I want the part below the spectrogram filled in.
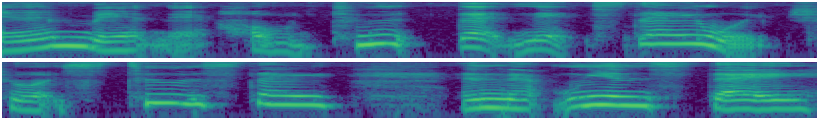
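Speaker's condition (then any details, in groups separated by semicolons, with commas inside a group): Cerebral palsy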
